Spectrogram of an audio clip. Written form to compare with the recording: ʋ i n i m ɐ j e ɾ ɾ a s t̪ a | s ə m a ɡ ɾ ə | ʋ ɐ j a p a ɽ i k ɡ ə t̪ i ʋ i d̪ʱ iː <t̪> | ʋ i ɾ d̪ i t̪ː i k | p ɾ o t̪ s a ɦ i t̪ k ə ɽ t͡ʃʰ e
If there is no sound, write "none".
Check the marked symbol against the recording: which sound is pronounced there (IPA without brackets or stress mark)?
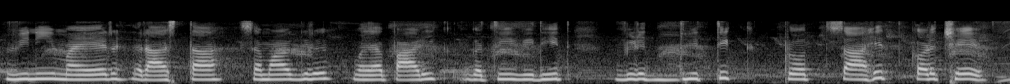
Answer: t̪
